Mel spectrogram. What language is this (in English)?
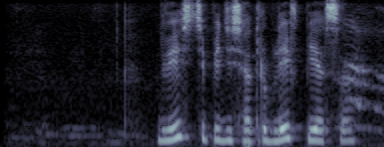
Russian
